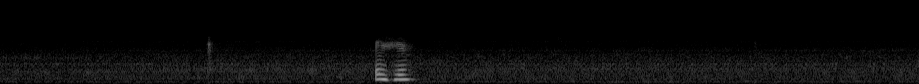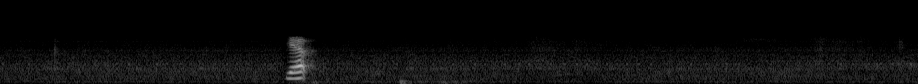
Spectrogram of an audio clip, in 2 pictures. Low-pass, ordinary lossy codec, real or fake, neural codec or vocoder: 3.6 kHz; none; fake; codec, 16 kHz, 0.8 kbps, ZipCodec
